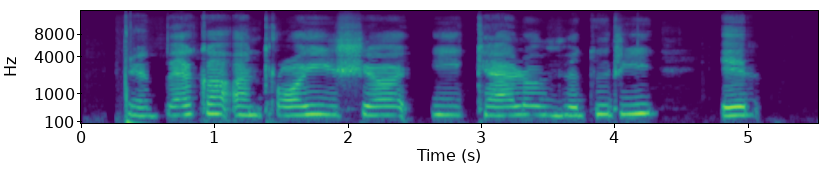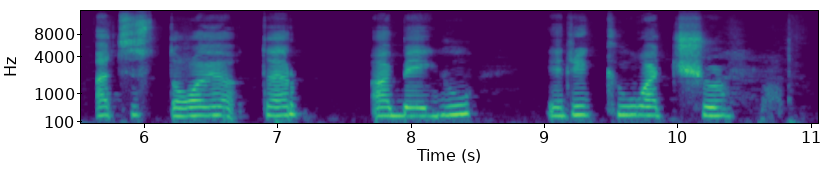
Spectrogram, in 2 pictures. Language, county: Lithuanian, Vilnius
